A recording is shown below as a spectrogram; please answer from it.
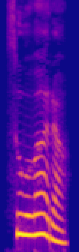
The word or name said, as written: ಸುವಾರ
